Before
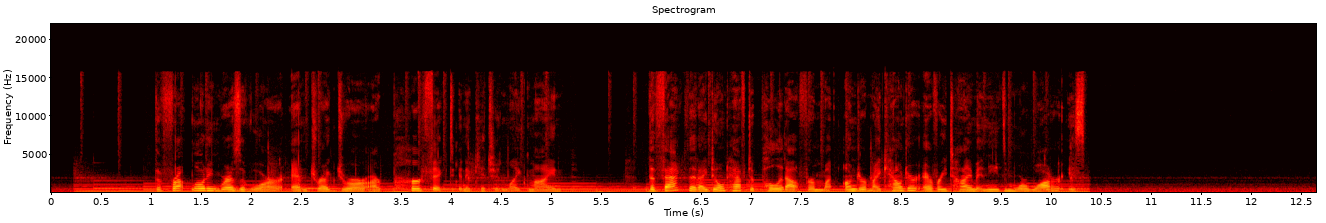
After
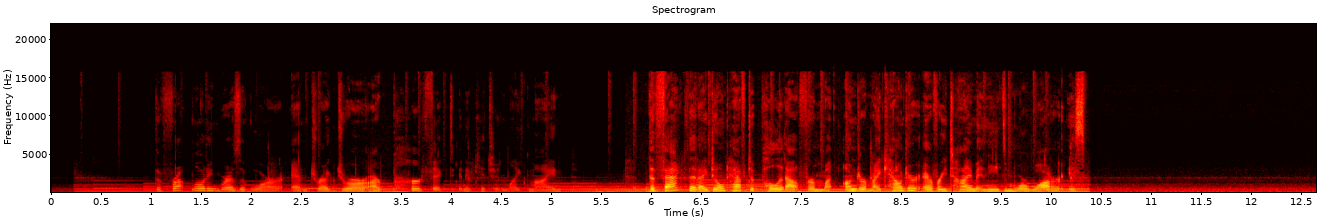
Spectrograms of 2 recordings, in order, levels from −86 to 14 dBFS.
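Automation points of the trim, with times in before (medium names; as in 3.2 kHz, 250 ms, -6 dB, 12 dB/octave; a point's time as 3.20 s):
2.42 s -8 dB
3.32 s +3.5 dB
3.72 s -8 dB
4.82 s -8 dB
5.77 s +4.5 dB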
